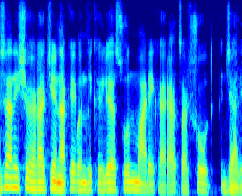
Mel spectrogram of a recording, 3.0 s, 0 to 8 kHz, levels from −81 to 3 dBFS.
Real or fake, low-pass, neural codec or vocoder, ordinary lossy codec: fake; none; codec, 16 kHz, 0.8 kbps, ZipCodec; none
